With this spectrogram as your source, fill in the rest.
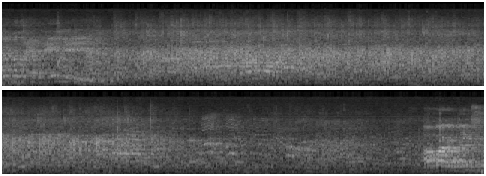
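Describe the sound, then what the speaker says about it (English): At a basketball double header, a gym crowd gives steady, sustained applause for senior players, managers and cheerleaders, a broad continuous roar that swells briefly near the end, with a voice over the loudspeaker mixed in. "How about a Lynx round of applause for our senior players, managers, and cheerleaders?"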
